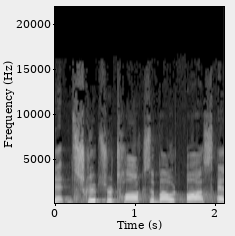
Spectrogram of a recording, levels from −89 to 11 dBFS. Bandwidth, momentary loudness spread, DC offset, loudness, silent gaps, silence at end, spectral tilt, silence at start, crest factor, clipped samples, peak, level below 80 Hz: 16 kHz; 2 LU; under 0.1%; -15 LUFS; none; 0 s; -3.5 dB/octave; 0 s; 14 dB; under 0.1%; -2 dBFS; -52 dBFS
